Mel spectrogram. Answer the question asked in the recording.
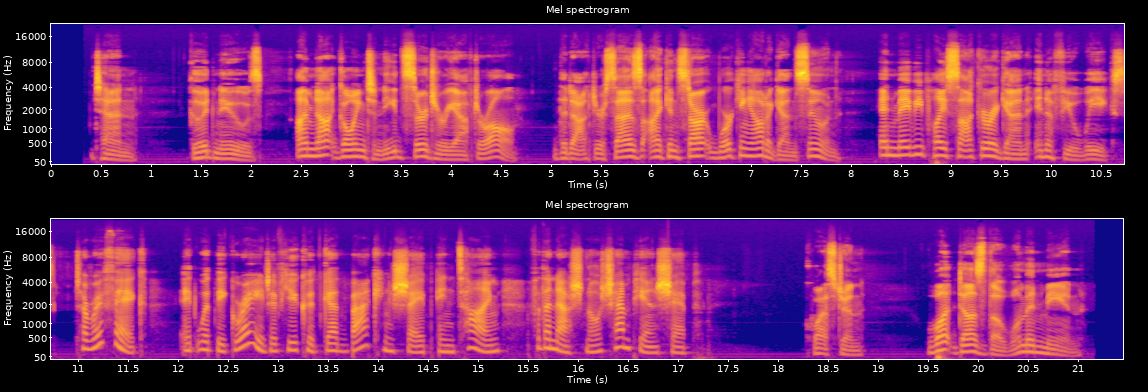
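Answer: She hopes he will recover in time for the national championship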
